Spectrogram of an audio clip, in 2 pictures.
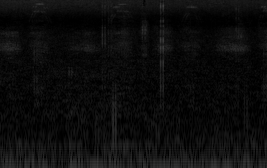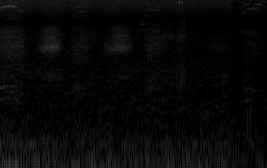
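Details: Tortoise breathing with effort: soft, repeated squeaky hissing breaths over a low rumble, a sign of respiratory trouble; labored breathing (dyspnea).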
